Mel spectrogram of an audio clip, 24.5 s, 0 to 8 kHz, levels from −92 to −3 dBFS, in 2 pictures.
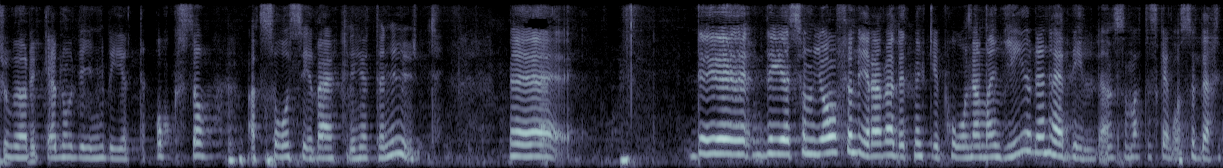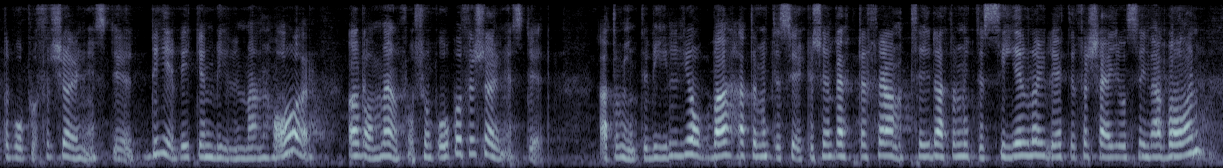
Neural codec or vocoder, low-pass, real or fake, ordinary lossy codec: codec, 16 kHz in and 24 kHz out, 1.1 kbps, FireRedTTS-2 codec; 7.2 kHz; fake; none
